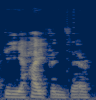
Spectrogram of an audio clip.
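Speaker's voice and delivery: ordinary talk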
